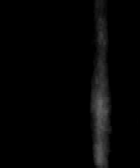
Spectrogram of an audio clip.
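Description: One short, sharp breath drawn close to a handheld microphone about one and a half seconds in, with near silence around it.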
